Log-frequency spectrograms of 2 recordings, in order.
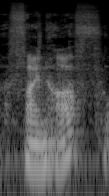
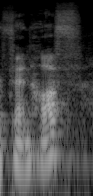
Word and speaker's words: Fennhoff: his real name is Johann fine off or fennhoff if you want to pronounce it more emphasized his first appearance was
